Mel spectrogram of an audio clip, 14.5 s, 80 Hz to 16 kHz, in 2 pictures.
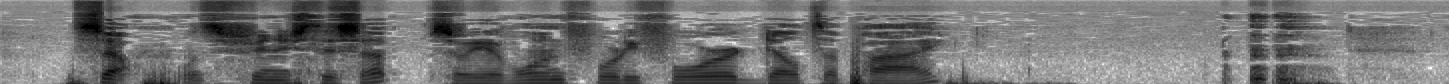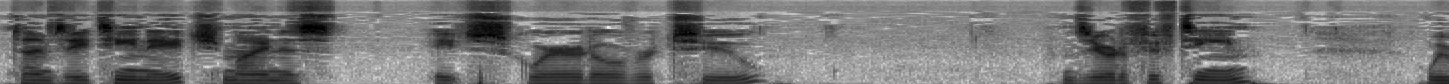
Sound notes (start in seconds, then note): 6.0 cough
